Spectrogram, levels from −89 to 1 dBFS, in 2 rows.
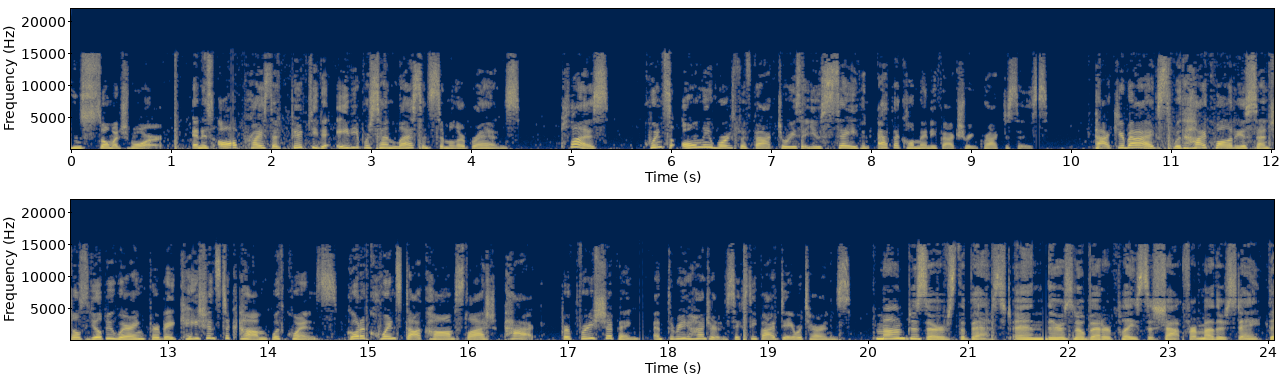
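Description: From start to end the background drops and breaks up into twinkling specks. This is overdone noise removal: noise reduction set too strong turns individual frequency bands far down whenever they sit near its noise estimate, taking quiet parts of the voice with them.

Brief dropouts cut into the speech with smeared edges, then the sound resumes where it stopped. The first, at 1.60 s, lasts about 19 ms. The rest last 32 ms each: 5.62 s, 9.65 s, 13.68 s (after "wearing for vacations to"), 17.72 s (after "for free") and 21.75 s (after "best and", before "there's no better place"). These are gaps at joins of encoded pieces. Arriving every 4 s, they point to segments encoded separately and joined untrimmed, so encoder start delay and end-frame padding remain as silence.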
